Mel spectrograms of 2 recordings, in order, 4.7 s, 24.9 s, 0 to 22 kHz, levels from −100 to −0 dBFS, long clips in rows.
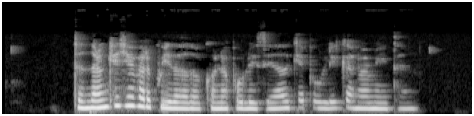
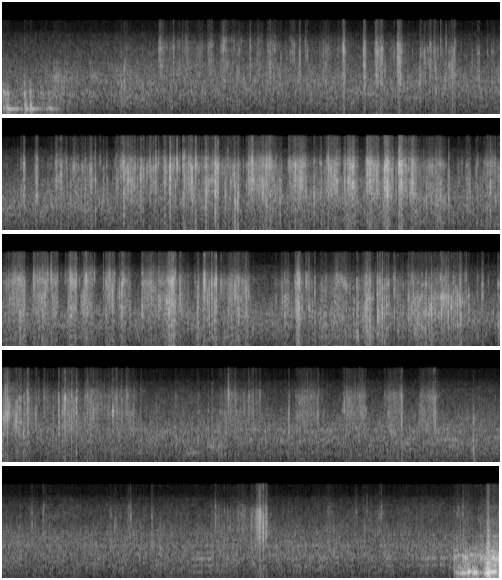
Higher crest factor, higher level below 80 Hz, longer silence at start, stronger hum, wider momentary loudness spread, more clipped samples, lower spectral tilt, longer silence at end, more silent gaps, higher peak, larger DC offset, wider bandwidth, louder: second, 16 dB vs 30 dB; second, -66 dBFS vs -60 dBFS; first, 0.7 s vs 0 s; neither; second, 12 LU vs 19 LU; neither; first, -7 dB/octave vs -3 dB/octave; first, 0.55 s vs 0 s; neither; first, -2 dBFS vs -6 dBFS; neither; second, 6.8 kHz vs 11.5 kHz; first, -17 LUFS vs -32 LUFS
